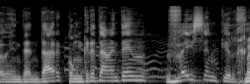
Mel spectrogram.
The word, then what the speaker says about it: Weißenkirchen: No tengo ni idea, es Weißenkirchen. – Es justo así. – Pero yo digo Weißenkirchen.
